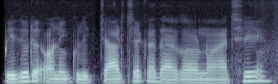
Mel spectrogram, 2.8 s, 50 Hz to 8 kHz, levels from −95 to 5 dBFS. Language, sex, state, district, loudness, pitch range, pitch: Bengali, male, West Bengal, Cooch Behar, -18 LUFS, 110-125 Hz, 115 Hz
